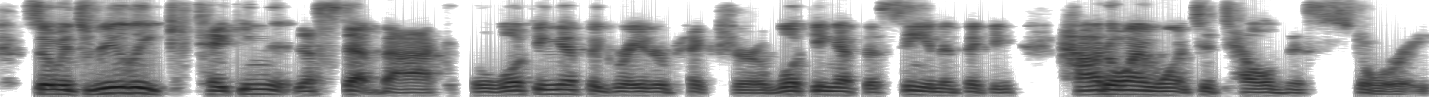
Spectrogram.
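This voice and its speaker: In a dry, close sound with no echo, a man at a medium pitch talks with lively intonation and hardly any pauses. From eastern Canada. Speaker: chef and food photographer. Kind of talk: live presentation. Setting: livestream. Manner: fast; animated.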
